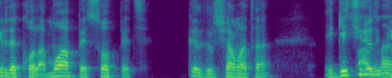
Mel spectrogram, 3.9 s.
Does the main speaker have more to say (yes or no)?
yes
